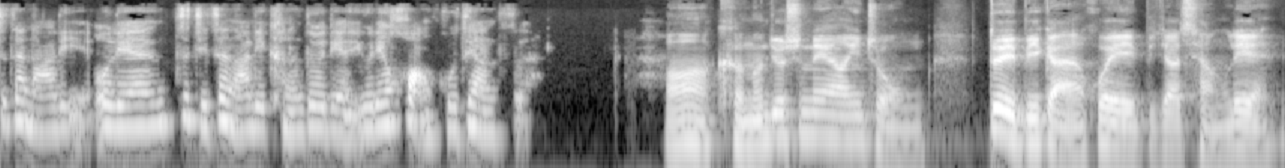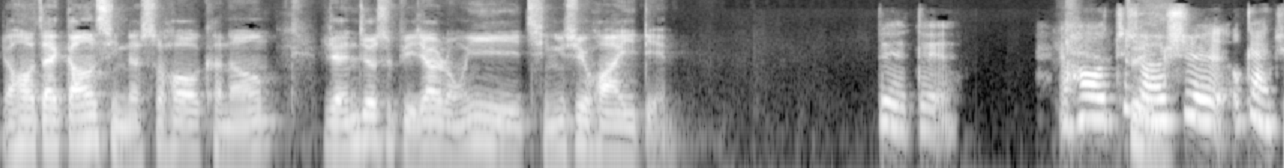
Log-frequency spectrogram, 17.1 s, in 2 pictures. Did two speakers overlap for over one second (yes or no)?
no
